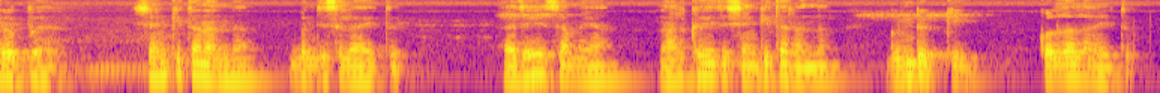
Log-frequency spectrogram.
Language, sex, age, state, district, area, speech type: Kannada, male, 60+, Karnataka, Bangalore Rural, urban, read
